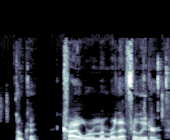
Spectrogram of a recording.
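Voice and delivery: ordinary talk

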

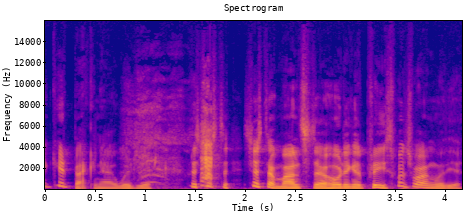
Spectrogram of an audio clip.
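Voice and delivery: put-on sing-song Irish village policeman accent. Retelling a film scene, imitating a policeman telling villagers: irish policeman voice. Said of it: "this little Irish policeman going".

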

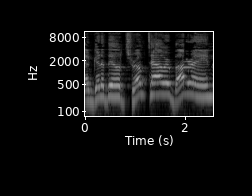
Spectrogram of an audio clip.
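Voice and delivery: loud, slow, grand delivery. Retelling doing an impression for a prince on request: Donald Trump impression. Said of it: "he does a great Donald Trump impression".

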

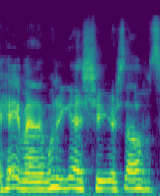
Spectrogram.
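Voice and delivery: mock, openly sarcastic, cutting retort. Retelling opening the door after hearing a poof: imitating own sarcastic remark.

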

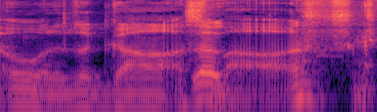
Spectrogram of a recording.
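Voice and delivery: put-on very slow, stretched-out posh-boy drawl. Mocking the other speaker's pronunciation: Made in Chelsea boy voice. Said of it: "you said it like a made in Chelsea boy".

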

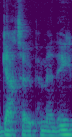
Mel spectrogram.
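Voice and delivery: gâteau piment said anglicized, plain English accent. Naming a street food, gâteau piment, in an English accent. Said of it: "In my English accent".

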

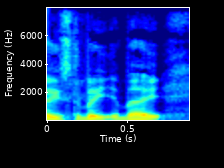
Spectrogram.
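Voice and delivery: very blokey voice, laid on thick. Another speaker echoes a mate's funny greeting, Danny's blokey voice. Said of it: "in his most blokey voice".

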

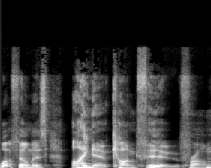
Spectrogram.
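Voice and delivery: slow, drawn-out delivery, each word stretched. Joking about watching The Matrix, doing a Keanu Reeves voice. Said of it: "do a Keanu Reeves voice and be like".

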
